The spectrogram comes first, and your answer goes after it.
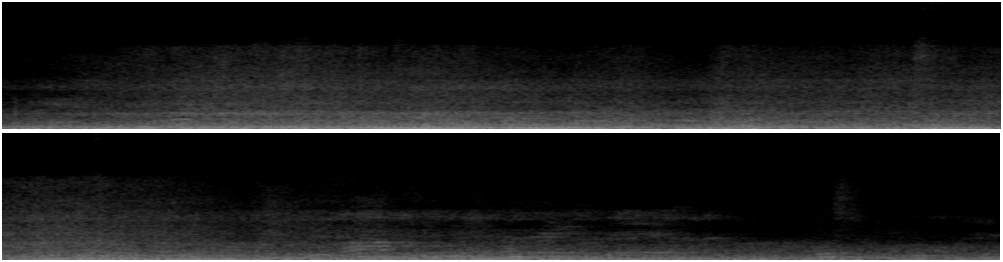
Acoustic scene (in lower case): residential area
